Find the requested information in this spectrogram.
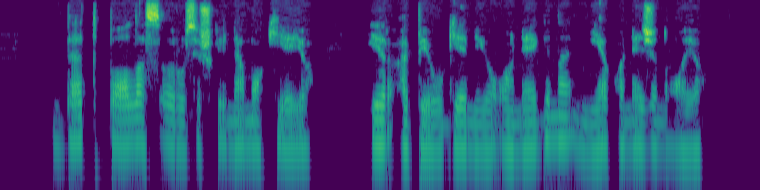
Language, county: Lithuanian, Šiauliai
